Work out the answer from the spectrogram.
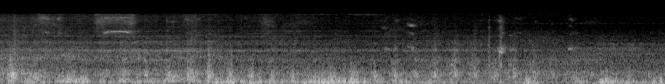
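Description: NJ Transit commuter train of bilevel coaches pulling away, its wheels clattering over the rails in an irregular clickety-clack that slowly fades as it recedes. A brief high wheel squeal comes about a second in.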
